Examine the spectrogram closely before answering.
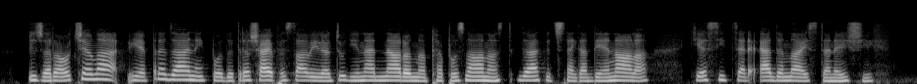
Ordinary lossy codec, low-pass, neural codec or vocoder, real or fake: Opus, 64 kbps; 7.2 kHz; codec, 16 kHz, 0.5 kbps, X-Codec, HuBERT features, trained on balanced general audio; fake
